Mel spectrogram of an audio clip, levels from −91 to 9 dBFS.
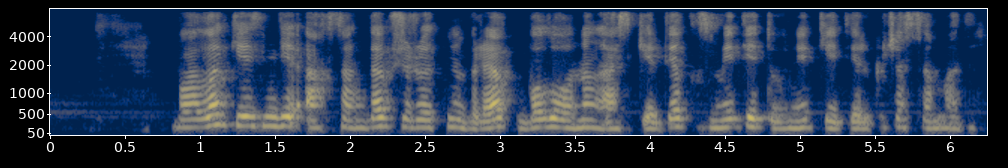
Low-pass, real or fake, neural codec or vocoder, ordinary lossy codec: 7.2 kHz; fake; vocoder, 22.05 kHz, 80 mel bands, WaveNeXt; none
